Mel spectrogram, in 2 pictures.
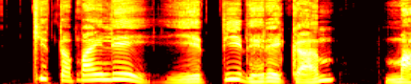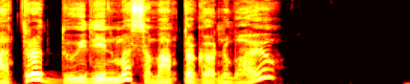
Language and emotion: Nepali, surprised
